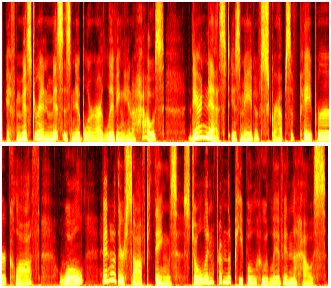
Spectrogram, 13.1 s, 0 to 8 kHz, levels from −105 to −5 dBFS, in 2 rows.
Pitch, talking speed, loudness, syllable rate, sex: 205 Hz, 150 wpm, -17 LUFS, 3.7 syllables/s, female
